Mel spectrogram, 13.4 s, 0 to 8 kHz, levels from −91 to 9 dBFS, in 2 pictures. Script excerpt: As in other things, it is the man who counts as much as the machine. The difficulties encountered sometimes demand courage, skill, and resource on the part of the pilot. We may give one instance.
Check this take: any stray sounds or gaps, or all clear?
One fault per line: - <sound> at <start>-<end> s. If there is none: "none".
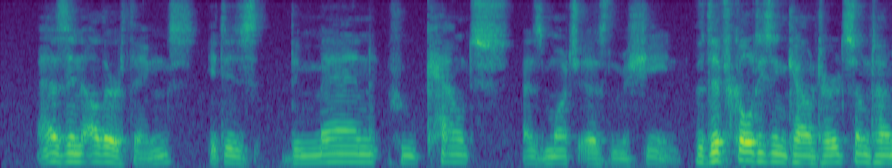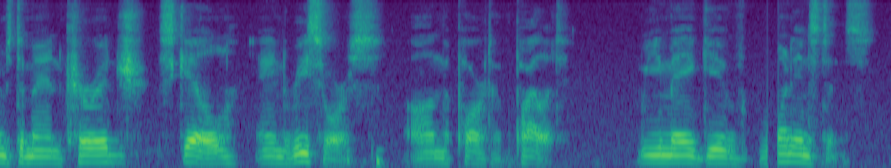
- dropout at 12.4-12.5 s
